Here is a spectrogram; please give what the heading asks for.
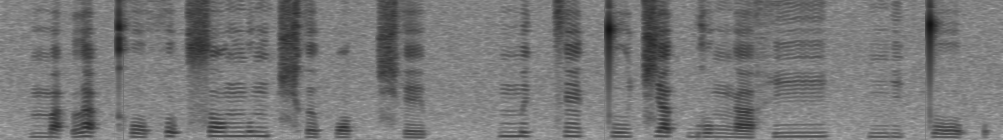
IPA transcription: m a˨ ʔ l a˦ ʔ kʰ o˨˩ h o˦ ʔ s ɔ˦ ŋ o˦ ŋ t͡ɕʰ ə˨˩ p ɔ˨ k̚ t͡ɕʰ e˨ p̚ | m e˦ k̚ s ẽ˦ t̚ t̪ u˧ t͡ɕ a˦ t̚ ɡ o˧ ŋ a˨˩ h i˦ | ŋ i˨ ʔ t̪ o˨ ʔ

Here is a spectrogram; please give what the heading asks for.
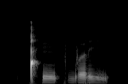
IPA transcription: ǃʰ ĩ k b ə ɾ i

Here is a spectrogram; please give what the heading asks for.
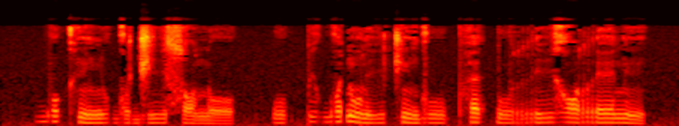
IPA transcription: b o˦ kʰ ĩ˨ ɲ u˨ ɡ o˨ d͡ʒ iː˨ s ɔ˨ n o˨ | k͡p u˨˦ k͡p i˦ ɡʷ ɛ˦ ɗ ũ˨ ɾ iː˨˦ t͡ʃ ĩ˨ ɡ uː˨ pʰ ɛ˦ k͡p u˨ r iː˦ ɣ ɔ˦ r eː˦ n ĩ˨

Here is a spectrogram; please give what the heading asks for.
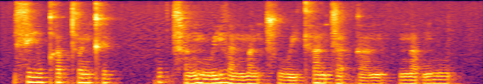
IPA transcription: s iː˥ w kʰ ɐ˥ p̚ t̪ʰ ɵ˥ n kʰ ɪ˥ k̚ | kʷ ɪ˥ k̚ t͡sʰ ɐ˨˥ ŋ m uː˨˥ j l ɐ˨ n m ɐ˨˧ n t͡sʰ uː˨˩ j t̪ʰ ɐ˥ n t͡s ɐ˧ t̚ k ɐ˧ n | n̪ ɐ˨ p̚ ŋ uː˧ t̚

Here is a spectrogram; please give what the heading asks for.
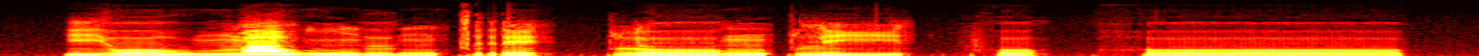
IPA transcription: j oː˦˥ w m a˥˩ w ŋ ɯ˨˩ ŋ t r e˨˩ k̚ p l oː˦˥ ŋ p l iː˨˩ t̚ pʰ o˨˩ k̚ h oː˧

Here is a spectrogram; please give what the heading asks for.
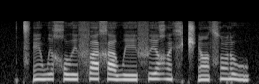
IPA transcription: t͡sʼ ẽ w i χ u e̯ f a x a w e f e ʁ ẽ x t͡ʃʼ ẽ sˤ ũ ɾ u

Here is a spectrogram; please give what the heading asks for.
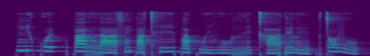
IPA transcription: ɲ i˦ ɡʷ ɪ˦ | p a˦ r aː˨ s ũ˦ p a˨ tʰ iː˦ b a˦ kʷ iː˨ v uː˨ r i˨˦ kʰ aː˨ ɗ e˦ l ĩ˨ | t ɔ˦ v u˨

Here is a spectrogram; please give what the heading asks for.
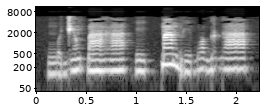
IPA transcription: ŋ o˨ d͡ʒ ɔ̃˧ k͡p aː˧ ɣ a˧ | iː˨ k k͡p ã˦ b iː˨ b ɔ˦˨ ɡ ə˦ ɡ aː˦

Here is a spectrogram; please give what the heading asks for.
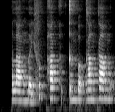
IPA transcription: l a˨˩ ŋ n ə˨˩˨ j f ə˦˥ k̚ h a˦˥ k̚ h ə˦˥ k̚ t̪ ə˧˥ m ɗ ɔ˨˩ t̚ ɣ a˧ n k a˧ m

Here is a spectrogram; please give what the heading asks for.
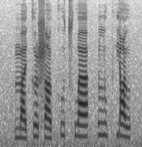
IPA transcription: m a˨˩ ɪ̯ k ɤ˦ ʂ ɑ˨˩ ʊ̯ kʰ u˦ t͡sʰ w ä˦ | l u˥˨ pʰ j ɑ˥˨ ʊ̯

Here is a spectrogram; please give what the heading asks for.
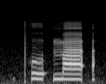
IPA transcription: pʰ o˨ ʔ m a˨ ʔ

